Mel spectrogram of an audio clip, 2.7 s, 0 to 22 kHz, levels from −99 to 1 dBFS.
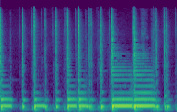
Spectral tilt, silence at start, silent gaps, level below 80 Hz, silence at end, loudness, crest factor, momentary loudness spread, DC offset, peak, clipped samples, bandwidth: -4.5 dB/octave; 0 s; none; -62 dBFS; 0.1 s; -24 LUFS; 18 dB; 8 LU; under 0.1%; -6 dBFS; under 0.1%; 17 kHz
